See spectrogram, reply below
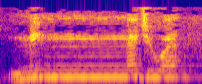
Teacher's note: والجيم هنا عطش وقلقلها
